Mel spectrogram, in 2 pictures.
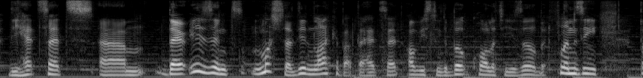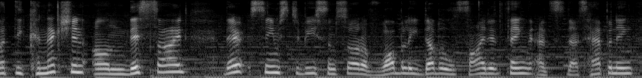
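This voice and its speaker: A man giving a casual, unscripted gear review to camera, enthusiastic but halting, often repeating words and phrases. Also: a little high. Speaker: product reviewer.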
